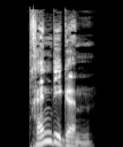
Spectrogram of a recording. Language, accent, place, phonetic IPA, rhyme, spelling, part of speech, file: German, Germany, Berlin, [ˈtʁɛndɪɡəm], -ɛndɪɡəm, trendigem, adjective, De-trendigem.ogg
- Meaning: strong dative masculine/neuter singular of trendig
